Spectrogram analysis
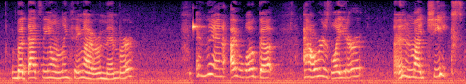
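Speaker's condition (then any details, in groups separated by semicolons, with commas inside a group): Cerebral palsy; seizures since childhood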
